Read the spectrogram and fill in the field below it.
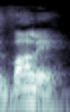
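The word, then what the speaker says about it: vale: V next letters letter V the word is volley volley v-a-l-e means a house in Fijian you're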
